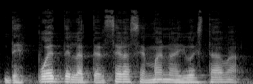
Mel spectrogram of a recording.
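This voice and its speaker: Man, Salvadoran accent, earnest testimony, warm dark tone, slight hesitant restarts. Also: lowish voice, fairly even intonation, normal speed. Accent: Salvadoran Spanish. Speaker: guest giving a testimony. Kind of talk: personal faith testimony.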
